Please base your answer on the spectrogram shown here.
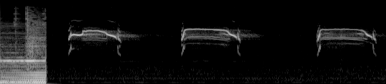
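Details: Montagu's harrier (Circus pygargus) giving three drawn-out, high, nasal whistled calls, each about half a second, spaced over a second apart, after a brief loud burst of other sound.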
